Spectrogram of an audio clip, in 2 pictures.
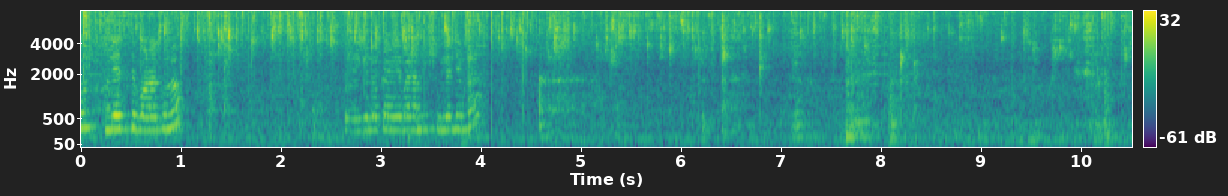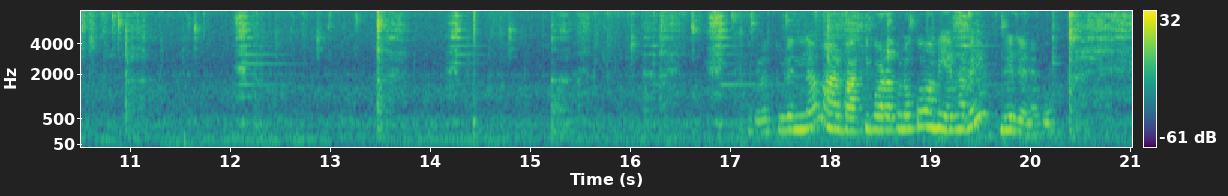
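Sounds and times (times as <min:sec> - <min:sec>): fritters sizzling in oil: 0:00.0 - 0:21.0
metal spatula scraping: 0:04.5 - 0:05.4, 0:06.2 - 0:09.0, 0:09.8 - 0:10.4, 0:12.0 - 0:12.6, 0:13.4 - 0:14.6, 0:15.2 - 0:21.0.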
